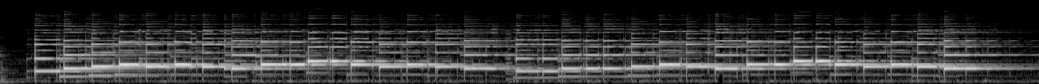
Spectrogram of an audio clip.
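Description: Indian banjo (bulbul tarang) played in a fast, continuous run of plucked notes: the rippling jal tarang interlude of the melody, repeated. It begins just after the start and ends with the last note ringing out near the end.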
